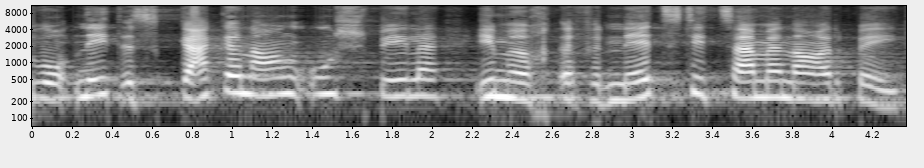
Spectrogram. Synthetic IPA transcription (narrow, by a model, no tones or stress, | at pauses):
ʋɔtnɪdəsɡ̥æɡ̥ənɑŋuːsʃpɪlə | ɪmœχtəfəɾnɛt͡stit͡sæmənɑːrbɛɪt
